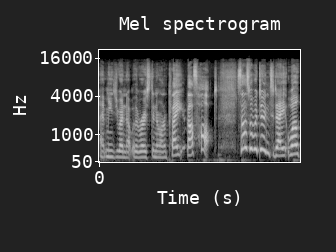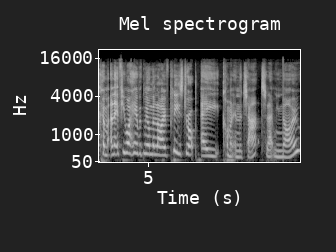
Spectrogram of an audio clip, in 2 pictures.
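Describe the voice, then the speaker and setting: A woman with a British accent talks at a very fast pace, her high-pitched voice making very wide pitch swings. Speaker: online business coach. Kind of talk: live tutorial. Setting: livestream with screen share. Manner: casual, chatty with fillers.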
